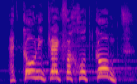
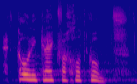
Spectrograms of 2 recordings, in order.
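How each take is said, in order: First: Higher, louder ringing proclamation; proclaimed. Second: Softer, hushed repetition; quiet echo. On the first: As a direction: declare it out loud to the congregation. Quote then quiet repeat. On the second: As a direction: let it sink in, said softly. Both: Acted.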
